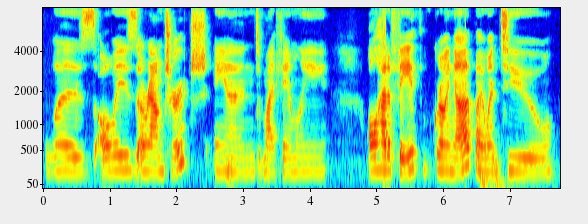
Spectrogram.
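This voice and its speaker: A young woman who speaks very slowly, with a bright and tense tone. She shares her story in a measured way, adding a playful remark here and there. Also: medium pitch, level tone. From Colorado. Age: 20s. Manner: slow, measured, with playful asides. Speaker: podcast guest. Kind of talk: casual conversational storytelling.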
